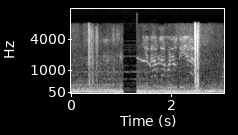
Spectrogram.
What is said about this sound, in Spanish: De hecho dice que esa noche pues todos los perros estuvieron ladridos porque lo que se escucha son perros que estuvieron ladre y ladra, huye, huye, pues, y todo eso.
